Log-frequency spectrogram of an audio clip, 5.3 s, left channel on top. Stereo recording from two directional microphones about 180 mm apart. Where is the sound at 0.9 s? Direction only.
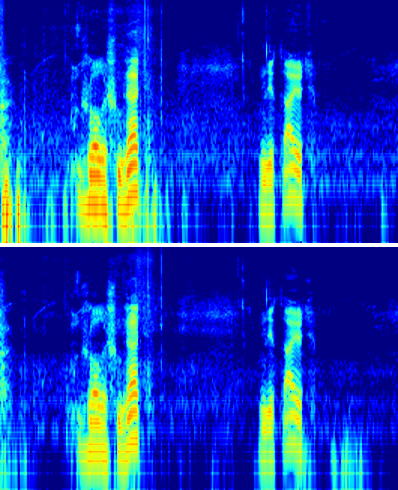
30° left (ahead or behind).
